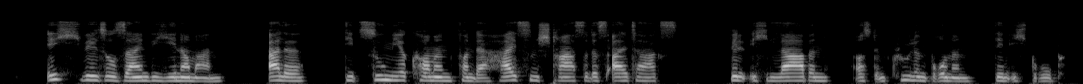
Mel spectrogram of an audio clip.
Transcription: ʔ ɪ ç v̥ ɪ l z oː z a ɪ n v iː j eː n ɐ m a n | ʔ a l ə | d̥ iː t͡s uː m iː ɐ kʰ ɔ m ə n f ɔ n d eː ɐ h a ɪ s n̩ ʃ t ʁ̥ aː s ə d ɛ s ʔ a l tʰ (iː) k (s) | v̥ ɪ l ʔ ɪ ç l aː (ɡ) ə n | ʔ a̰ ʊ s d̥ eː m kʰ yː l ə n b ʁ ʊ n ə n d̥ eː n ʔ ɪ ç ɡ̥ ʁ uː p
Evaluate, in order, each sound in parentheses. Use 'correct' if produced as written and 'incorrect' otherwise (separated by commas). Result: incorrect, correct, incorrect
